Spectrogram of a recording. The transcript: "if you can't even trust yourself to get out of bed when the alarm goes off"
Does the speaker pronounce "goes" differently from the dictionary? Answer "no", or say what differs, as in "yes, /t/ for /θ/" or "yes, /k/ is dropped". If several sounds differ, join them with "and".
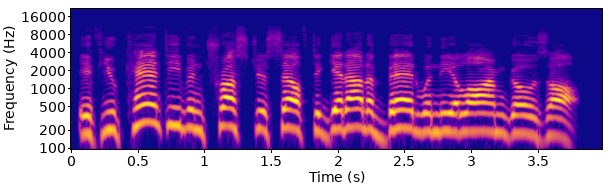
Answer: no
